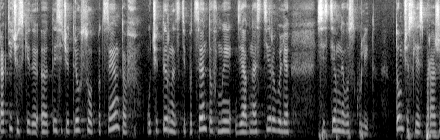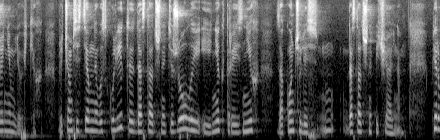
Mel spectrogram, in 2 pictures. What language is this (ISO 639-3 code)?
rus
